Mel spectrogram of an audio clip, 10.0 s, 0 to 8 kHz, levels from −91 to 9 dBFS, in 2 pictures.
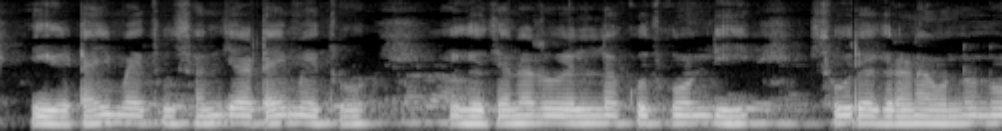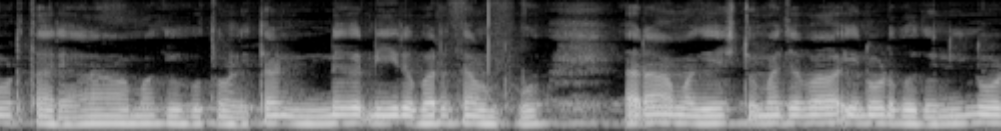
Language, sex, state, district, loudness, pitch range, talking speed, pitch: Kannada, male, Karnataka, Dakshina Kannada, -16 LUFS, 120-130 Hz, 145 wpm, 125 Hz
